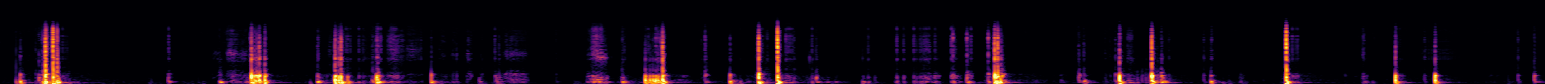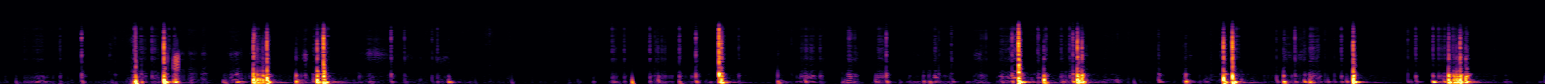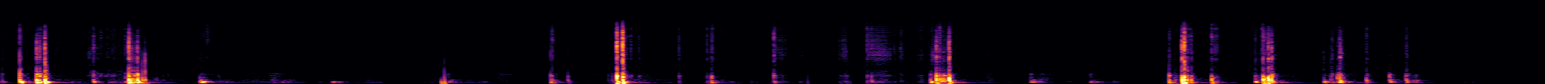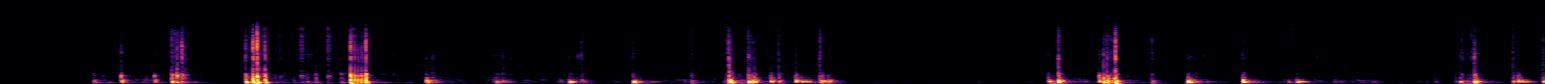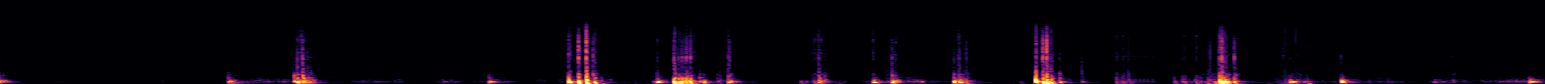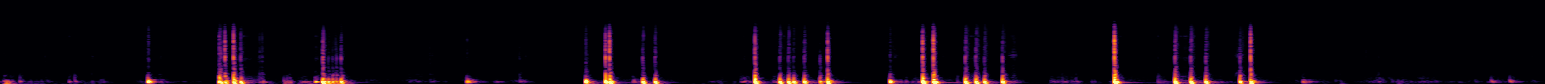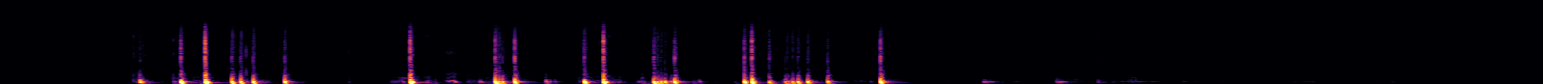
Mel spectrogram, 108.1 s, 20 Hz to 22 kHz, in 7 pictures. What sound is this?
Creaks and groans. Muffled with a bit of crunch from microphones
Microphone: 2 x cDucer contact mic's in stereo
